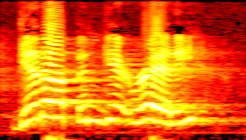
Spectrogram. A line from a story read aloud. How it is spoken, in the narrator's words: she'd shout up the stairs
